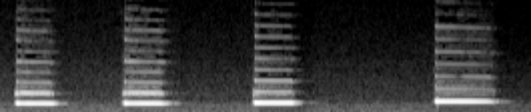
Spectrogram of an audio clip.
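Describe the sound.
A wind instrument with a back thumb hole, fingered with the middle finger on the second hole, plays four short, clear piping notes separated by brief silences. The first two notes match in pitch and the last sits slightly higher.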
